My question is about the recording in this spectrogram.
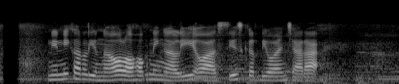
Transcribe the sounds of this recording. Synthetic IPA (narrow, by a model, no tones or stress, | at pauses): ninikarlinaɔlɔɦɔk̚niŋalioasiskɨrdiwaɲt͡ʃaɾa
